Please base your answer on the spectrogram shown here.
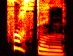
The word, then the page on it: frosting: British English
